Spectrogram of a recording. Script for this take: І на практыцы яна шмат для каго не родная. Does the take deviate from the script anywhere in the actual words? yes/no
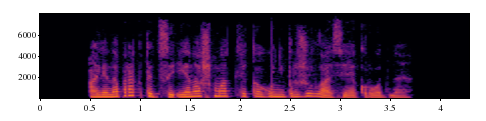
yes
